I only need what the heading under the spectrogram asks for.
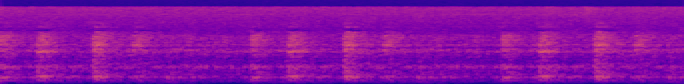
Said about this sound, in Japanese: あんた毎日こんな電車に乗ってるのかい？大変だね。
